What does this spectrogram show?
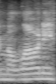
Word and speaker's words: Moloney: Very happy to have Moloney from Don and Kinsale Historic Strolls.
